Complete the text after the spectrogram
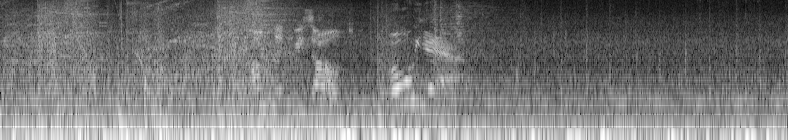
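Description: Blades slash and strike with sharp metallic swishes.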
